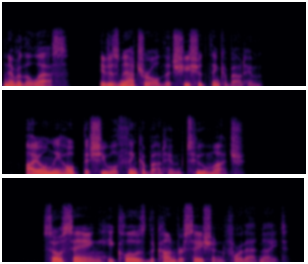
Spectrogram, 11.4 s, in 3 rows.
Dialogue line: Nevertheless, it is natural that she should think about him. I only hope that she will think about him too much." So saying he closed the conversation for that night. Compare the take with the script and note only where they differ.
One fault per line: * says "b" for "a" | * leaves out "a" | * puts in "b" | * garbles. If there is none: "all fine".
all fine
